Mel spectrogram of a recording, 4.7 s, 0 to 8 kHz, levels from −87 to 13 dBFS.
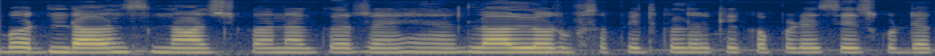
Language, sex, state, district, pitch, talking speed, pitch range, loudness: Hindi, female, Haryana, Jhajjar, 225 Hz, 205 wpm, 225-230 Hz, -19 LUFS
